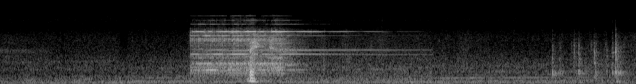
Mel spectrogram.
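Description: A rotary-dial telephone's bell rings once, starting about two seconds in and dying away after a couple of seconds.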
